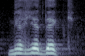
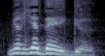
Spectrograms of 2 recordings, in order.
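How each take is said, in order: First: The name ends with a hard k sound. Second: The name ends with a voiced g sound. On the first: The speaker calls it right. "c'est en haut que c'est bon" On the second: The speaker calls it wrong. "en breton, Mériadeg. C'est faux"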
